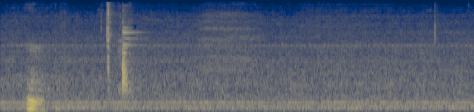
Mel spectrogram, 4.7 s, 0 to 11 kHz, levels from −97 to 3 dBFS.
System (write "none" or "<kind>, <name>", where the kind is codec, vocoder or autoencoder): none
